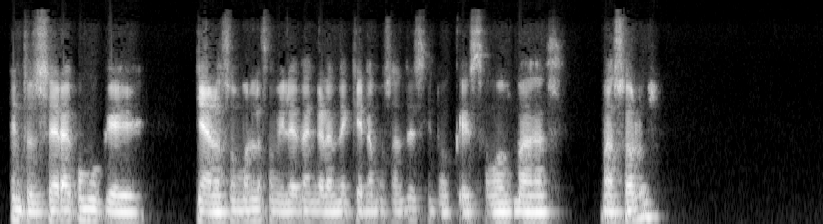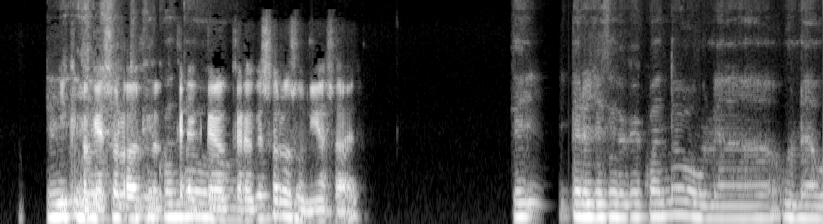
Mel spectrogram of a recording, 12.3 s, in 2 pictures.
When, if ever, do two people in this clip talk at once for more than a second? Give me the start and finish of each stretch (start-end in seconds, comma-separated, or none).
6.6-8.1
